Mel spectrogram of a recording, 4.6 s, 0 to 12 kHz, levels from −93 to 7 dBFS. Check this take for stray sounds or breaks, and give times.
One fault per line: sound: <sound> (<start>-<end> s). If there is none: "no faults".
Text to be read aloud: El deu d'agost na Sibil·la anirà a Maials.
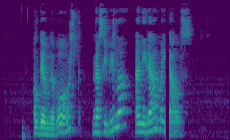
sound: dropout (3.3-3.4 s)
